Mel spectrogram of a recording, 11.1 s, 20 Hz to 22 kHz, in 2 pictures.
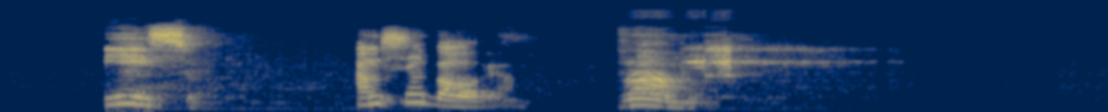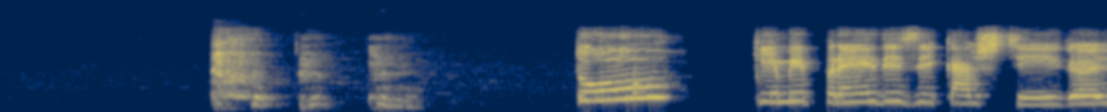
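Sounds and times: woman coughing: 6.6s - 7.8s.

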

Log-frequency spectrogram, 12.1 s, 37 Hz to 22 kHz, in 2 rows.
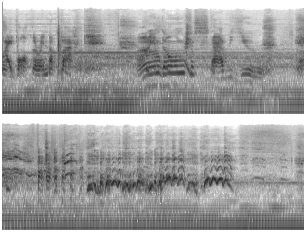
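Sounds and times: person laughing: 5.9s - 11.8s.

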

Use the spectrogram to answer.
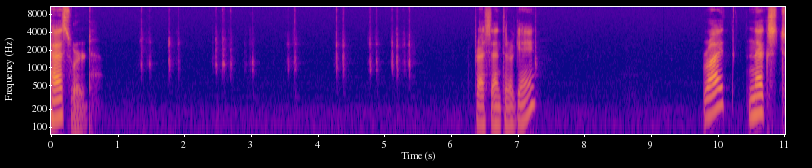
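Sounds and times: computer keyboard keystrokes: 1.3s - 5.5s.

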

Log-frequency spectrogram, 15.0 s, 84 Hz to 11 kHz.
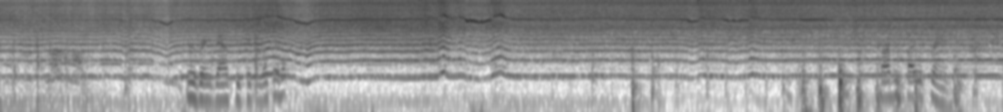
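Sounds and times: drone propellers whining: 0.0s - 15.0s
short sharp knocks: 9.4s - 9.9s, 12.0s - 14.7s.

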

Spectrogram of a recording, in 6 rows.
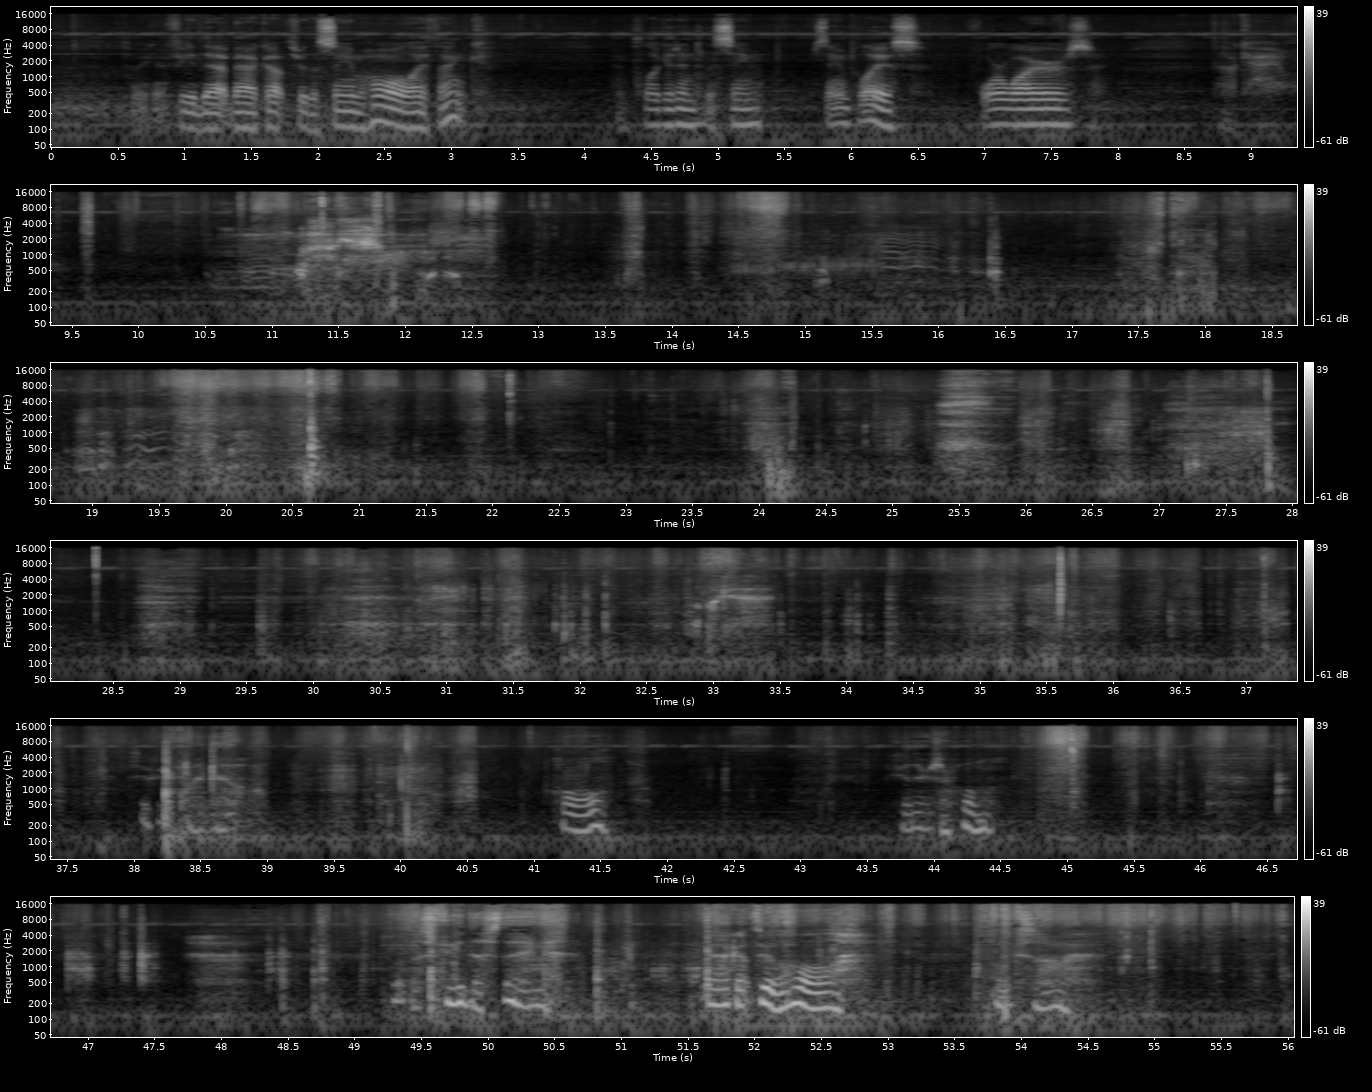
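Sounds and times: scraping and knocking under car: 48.3s - 56.0s.

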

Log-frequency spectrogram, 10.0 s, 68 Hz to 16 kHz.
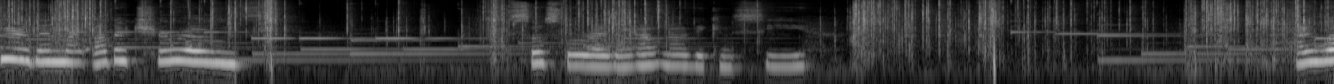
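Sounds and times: background music: 0.0s - 10.0s
plastic packaging crinkling: 0.0s - 10.0s.

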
